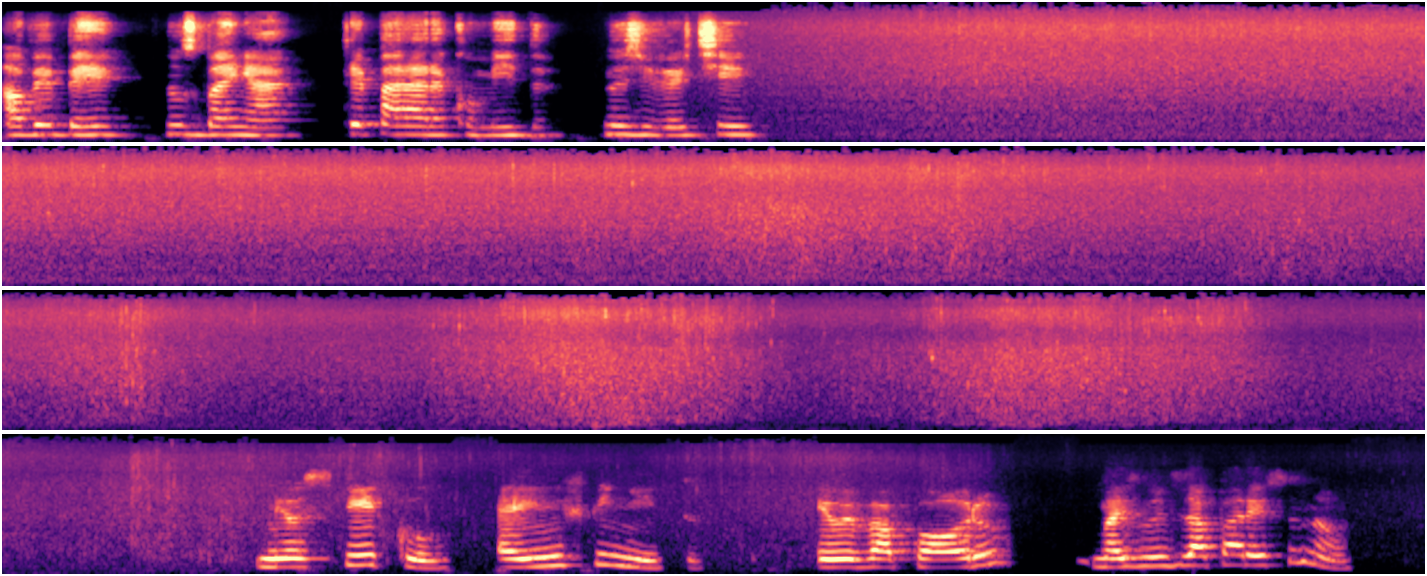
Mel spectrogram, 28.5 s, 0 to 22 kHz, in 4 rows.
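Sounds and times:
speech: 0.0 - 4.0, 22.7 - 28.2
waves washing in: 3.6 - 23.8, 24.8 - 25.6
flowing water rushing: 3.8 - 23.9, 24.8 - 25.6.

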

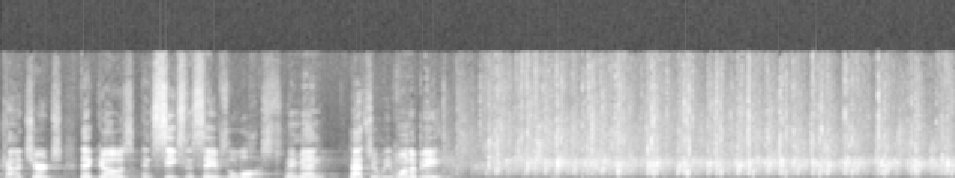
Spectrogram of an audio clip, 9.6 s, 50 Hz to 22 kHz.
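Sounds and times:
speech: 0.0 - 4.7
audience clapping: 4.3 - 9.5.

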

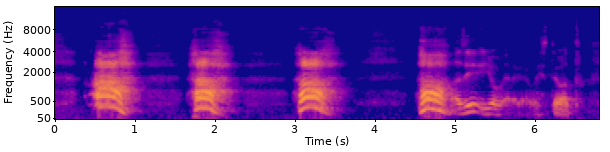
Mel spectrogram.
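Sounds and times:
voice imitating strained grunts of a man lifting weights: 0.4 - 1.0, 1.7 - 2.4, 3.0 - 3.7, 4.6 - 5.0
speech: 4.6 - 6.8.

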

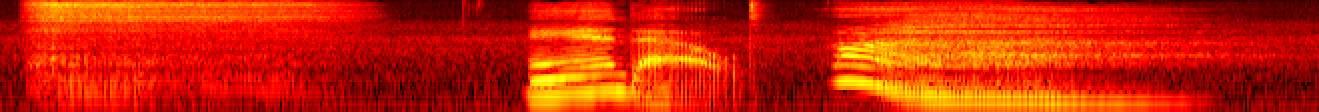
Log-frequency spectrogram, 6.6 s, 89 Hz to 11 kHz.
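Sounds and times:
long deep breathy inhale: 0.0 - 2.0, 4.2 - 6.5
speech: 2.6 - 4.6.

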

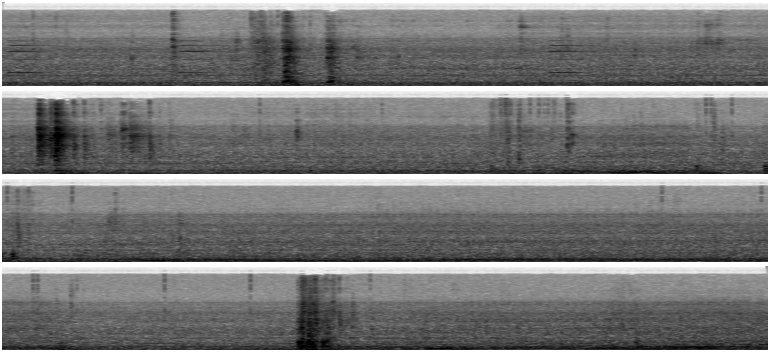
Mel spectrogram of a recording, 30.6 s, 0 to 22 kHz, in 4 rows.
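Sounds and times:
limited express diesel train wheels and motor rumbling inside the cabin: 0.0 - 30.6
sharp clanks and knocks inside a train: 2.4 - 3.6, 8.0 - 9.4, 14.6 - 15.7, 25.9 - 26.6.

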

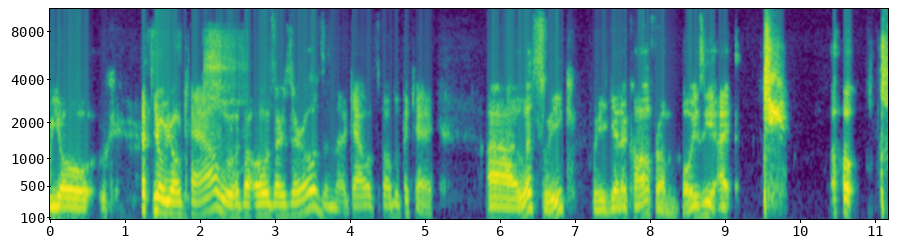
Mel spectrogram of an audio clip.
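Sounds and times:
speech: 0.0 - 9.6, 10.4 - 11.1
person sneezing: 2.0 - 2.6, 9.5 - 9.8.

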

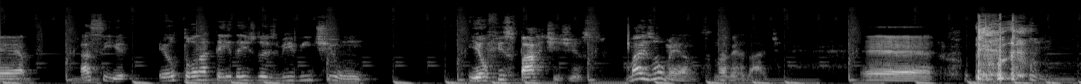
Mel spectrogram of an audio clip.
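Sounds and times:
speech: 0.0 - 3.8, 4.6 - 8.0, 8.6 - 10.6
harsh coughing: 9.6 - 10.5
rasping throat clearing: 9.7 - 10.5.

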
